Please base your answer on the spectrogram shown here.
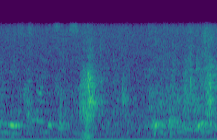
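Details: Two Alaskan Malamutes playfighting, trading short grumbling yips and whines with one louder bark-like burst.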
